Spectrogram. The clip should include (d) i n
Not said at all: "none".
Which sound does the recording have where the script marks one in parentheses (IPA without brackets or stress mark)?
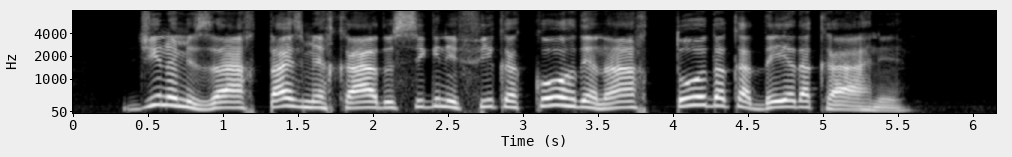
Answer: d͡ʒ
